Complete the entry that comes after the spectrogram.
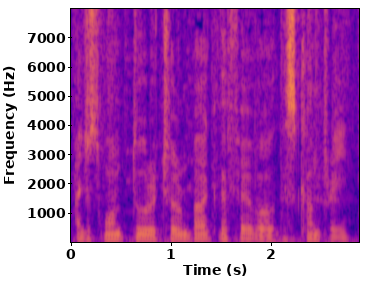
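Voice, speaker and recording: A man's voice: medium pitch, brisk, dark tone, faint music behind. A man in his thirties from Syria, a refugee teacher, speaking hesitantly and searching for words in an interview. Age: 30s.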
